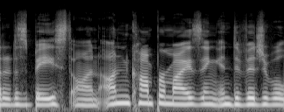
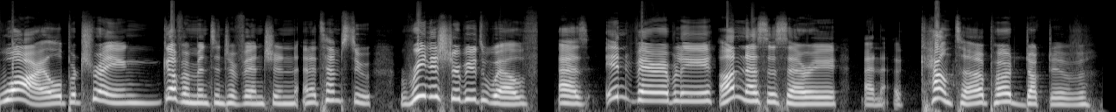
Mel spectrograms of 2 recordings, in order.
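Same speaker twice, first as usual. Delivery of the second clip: prim, very proper put-on voice; 4 semitones higher than usual. Asked to read a passage aloud for the panel: very proper voice. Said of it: "That's very proper".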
